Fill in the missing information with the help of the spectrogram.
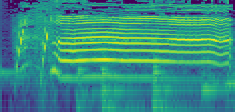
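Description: A young cartoonish voice of a little fox character bursts into crying after a magic hat's smoke blackens its face: two quick rising sobs, then a long, loud, high-pitched wail that holds steady before trailing off, with soft low thumps underneath.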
